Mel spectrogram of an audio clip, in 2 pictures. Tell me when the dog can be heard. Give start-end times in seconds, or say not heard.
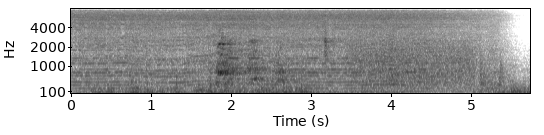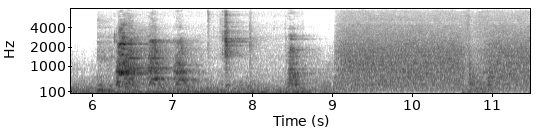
1.6-4.2, 6.0-8.7.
